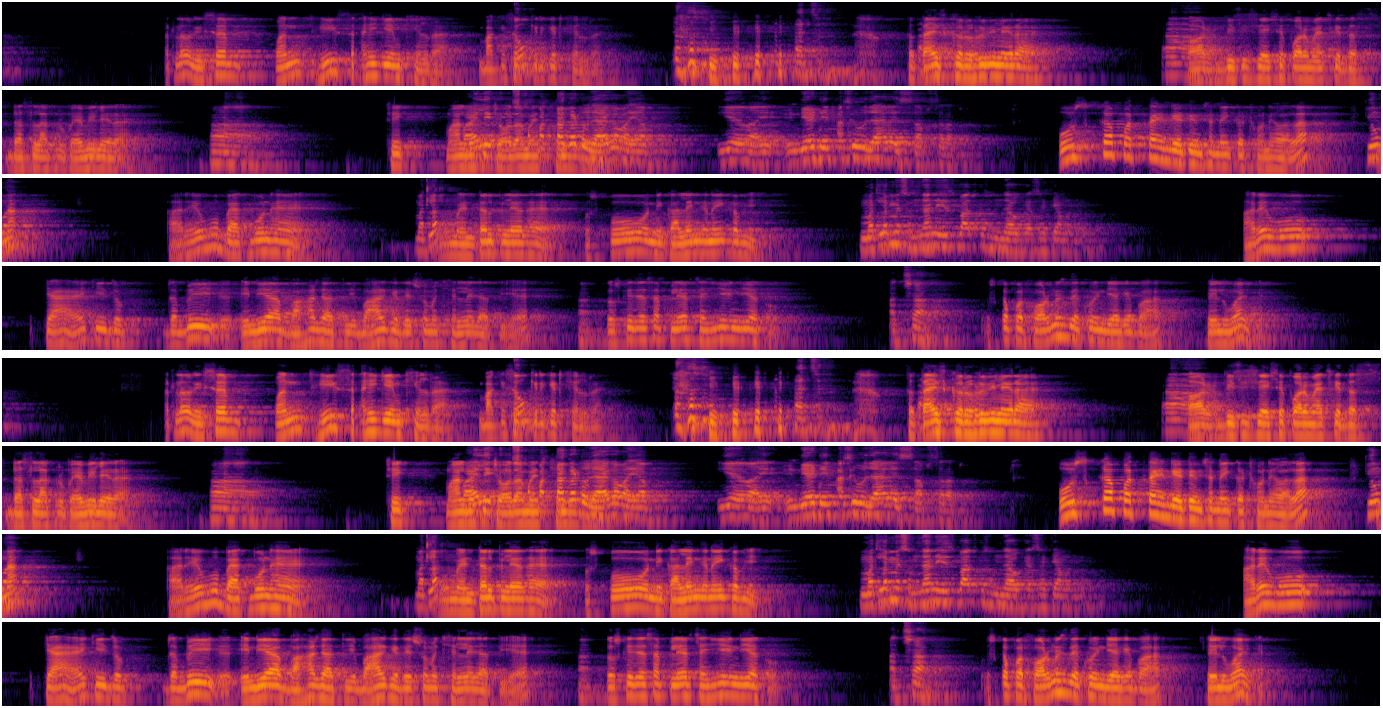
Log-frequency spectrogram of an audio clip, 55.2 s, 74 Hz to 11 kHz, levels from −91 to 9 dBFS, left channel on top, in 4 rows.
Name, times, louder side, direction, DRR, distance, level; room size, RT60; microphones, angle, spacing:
voice 1, 1.6-2.4 2.7-4.5 4.8-6.0 6.8-7.2 7.5-7.6 8.5-8.8 9.1-10.4 11.9-15.1 17.6-17.8 18.2-19.8 24.4-26.9 27.5-27.7 29.2-30.6 31.9-33.1 33.4-35.1 40.0-40.6 41.8-42.6 43.0-46.6 47.4-49.1 51.2-53.0 53.4-53.9, right 4 dB, 90° right, 9 dB, 1.0 m, -24 dB
voice 2, 6.7-7.1 7.7-8.4 9.2-9.3 11.6-12.1 15.9-16.4 18.4-20.3 21.0-23.3 27.4-27.7 31.7-32.0 36.2-38.5 47.1-47.3 50.2-50.7, right 3 dB, 30° right, 4 dB, 1.9 m, -27 dB
25.0 x 24.5 x 7.4 m, 1.1 s
head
